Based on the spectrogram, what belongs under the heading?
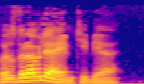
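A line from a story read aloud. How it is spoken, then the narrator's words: Dry. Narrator (Russian): сухо произнесла, обращаясь к Сергею, Лиля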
